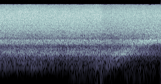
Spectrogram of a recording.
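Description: Steady white-noise hiss with a faint held tone underneath, a synthesized noise swell of the kind used in electronic dance music before a drop.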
